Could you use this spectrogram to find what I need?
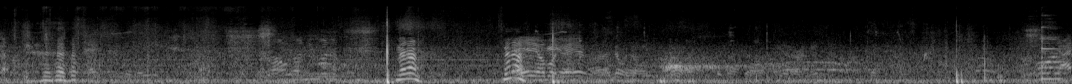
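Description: Young men shout to each other outdoors at a distance.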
